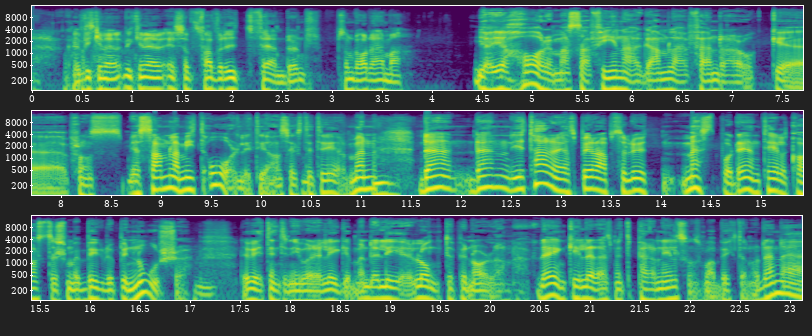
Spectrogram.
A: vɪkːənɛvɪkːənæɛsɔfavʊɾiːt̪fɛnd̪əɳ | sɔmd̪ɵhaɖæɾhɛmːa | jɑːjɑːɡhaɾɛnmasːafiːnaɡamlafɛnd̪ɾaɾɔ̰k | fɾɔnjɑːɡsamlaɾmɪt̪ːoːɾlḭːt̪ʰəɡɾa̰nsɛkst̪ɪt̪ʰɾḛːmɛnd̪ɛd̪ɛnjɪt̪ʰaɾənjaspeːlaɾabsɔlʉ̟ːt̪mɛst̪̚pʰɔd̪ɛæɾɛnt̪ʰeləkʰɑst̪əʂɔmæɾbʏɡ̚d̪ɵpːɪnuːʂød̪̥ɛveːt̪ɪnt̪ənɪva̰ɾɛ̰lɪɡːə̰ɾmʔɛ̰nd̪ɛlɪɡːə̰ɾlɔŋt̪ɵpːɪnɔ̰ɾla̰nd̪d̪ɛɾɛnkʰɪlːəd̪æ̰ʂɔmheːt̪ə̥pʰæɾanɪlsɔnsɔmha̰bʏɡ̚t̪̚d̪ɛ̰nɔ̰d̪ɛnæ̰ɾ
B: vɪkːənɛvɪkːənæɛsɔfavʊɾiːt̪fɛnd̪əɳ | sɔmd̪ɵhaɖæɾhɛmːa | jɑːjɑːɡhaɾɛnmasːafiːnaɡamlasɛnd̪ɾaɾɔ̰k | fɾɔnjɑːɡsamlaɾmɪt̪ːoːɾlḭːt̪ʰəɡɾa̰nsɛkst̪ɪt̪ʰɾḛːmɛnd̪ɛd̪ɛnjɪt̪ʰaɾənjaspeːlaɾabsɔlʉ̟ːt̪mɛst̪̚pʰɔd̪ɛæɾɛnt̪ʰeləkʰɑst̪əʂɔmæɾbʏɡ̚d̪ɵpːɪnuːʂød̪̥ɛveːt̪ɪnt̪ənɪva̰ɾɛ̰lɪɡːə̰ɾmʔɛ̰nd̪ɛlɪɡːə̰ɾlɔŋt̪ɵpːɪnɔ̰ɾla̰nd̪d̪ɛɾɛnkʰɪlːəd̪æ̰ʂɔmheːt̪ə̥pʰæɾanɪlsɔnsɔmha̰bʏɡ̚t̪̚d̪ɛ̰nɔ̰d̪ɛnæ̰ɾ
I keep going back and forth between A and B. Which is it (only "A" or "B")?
A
